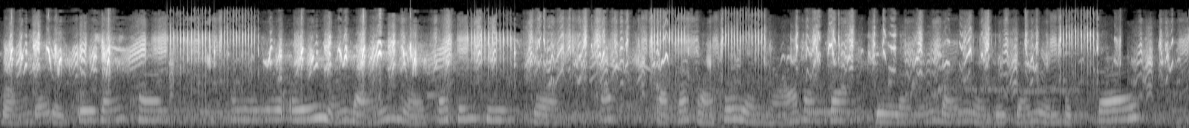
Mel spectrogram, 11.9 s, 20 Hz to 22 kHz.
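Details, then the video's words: Flock of black swallows with white bellies calling each other in to roost, used as a trapping lure in 2024; continuous busy chatter of sharp high chirps in bursts, with softer rising and falling whistles underneath. "Tiếng Én Gọi Bầy Và Gọi Ngủ"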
